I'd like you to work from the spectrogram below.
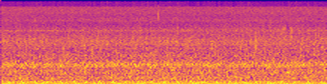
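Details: Steady low engine drone with a humming tone and background rumble, and no animal sound.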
